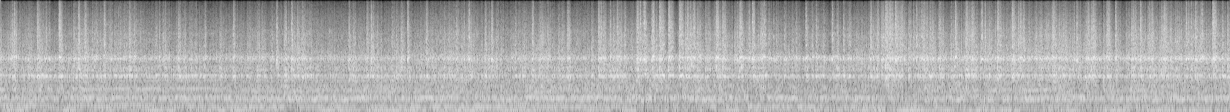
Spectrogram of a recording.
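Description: Lada demolition-derby car's engine running while driving, heard from inside the cabin, very loud and distorted. The engine note drops slightly about two seconds in, under a steady high whine and rattling.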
